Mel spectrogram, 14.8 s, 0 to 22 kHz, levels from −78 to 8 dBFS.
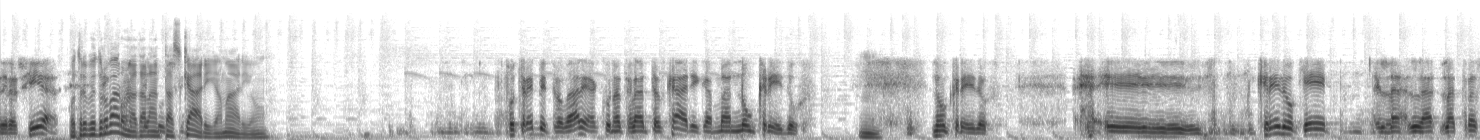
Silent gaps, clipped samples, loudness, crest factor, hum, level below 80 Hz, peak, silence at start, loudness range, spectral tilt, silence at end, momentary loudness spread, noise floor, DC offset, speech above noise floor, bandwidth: none; under 0.1%; -16 LUFS; 16 dB; none; -46 dBFS; -2 dBFS; 0 s; 7 LU; -7 dB/octave; 0 s; 18 LU; -45 dBFS; under 0.1%; 29 dB; 12.5 kHz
